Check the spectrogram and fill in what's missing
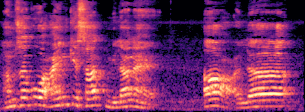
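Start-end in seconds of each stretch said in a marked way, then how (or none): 2.6-3.7 आला with a throaty ayn at the start, drawn out long; ayn sound. Shown as a demonstration. Teacher demonstrating the correct ayn in आला. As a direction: stretch आला very slowly from the throat. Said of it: "ऐसे पढ़ना है".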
